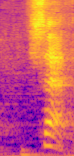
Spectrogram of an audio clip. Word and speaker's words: Seth: There's also Seth, or Set, it's pronounced. He was called the god of the desert and protector of crops.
